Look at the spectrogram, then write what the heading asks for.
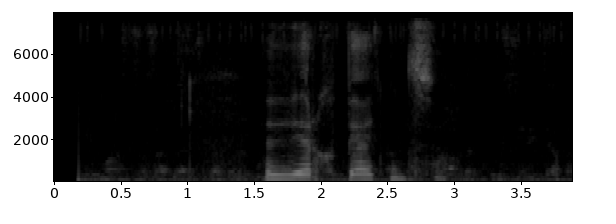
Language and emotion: Russian, neutral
